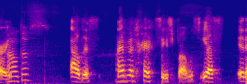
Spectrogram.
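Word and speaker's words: Aldous: Uh Aldrris Huxley. He wrote uh Brave New World and he Oh, really? Is it Aldis? Aldis, sorry. Aldos.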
